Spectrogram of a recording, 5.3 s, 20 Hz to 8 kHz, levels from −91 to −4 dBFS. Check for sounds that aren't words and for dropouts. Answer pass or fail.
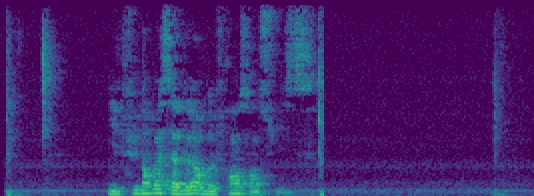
pass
